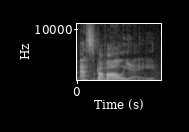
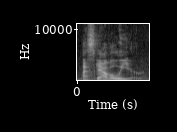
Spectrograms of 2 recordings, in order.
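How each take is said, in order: First: The final 'er' is said as 'ay'. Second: The final 'er' is not said as 'ay'. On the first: The speaker calls it wrong. "I called it Escavalier" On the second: The speaker calls it right. "is pronounced Escavalier"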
